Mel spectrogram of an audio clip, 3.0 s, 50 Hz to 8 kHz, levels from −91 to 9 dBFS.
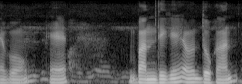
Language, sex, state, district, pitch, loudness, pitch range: Bengali, male, Tripura, West Tripura, 125 Hz, -21 LUFS, 115-150 Hz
